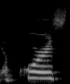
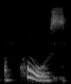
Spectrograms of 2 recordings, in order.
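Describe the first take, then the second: First: American "of course" with a sounded r, pitched up; American accent. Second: British "of course", r dropped and long vowel; British accent. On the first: American take against British one. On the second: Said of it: "I used to have, like, really, uh, strong British accent". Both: Shown as a demonstration.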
